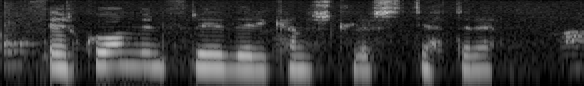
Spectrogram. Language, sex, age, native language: Icelandic, female, 14, Icelandic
